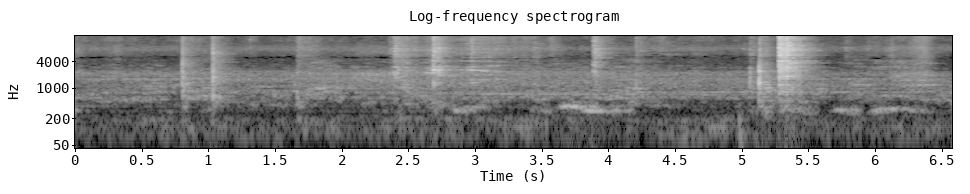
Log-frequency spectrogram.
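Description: Scattered clicks and clatter of a wooden rolling pin and hands on a steel rolling board as a stuffed potato paratha is pressed out and rolled, with the loudest clatter about five seconds in.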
